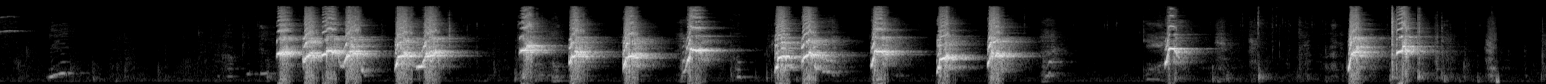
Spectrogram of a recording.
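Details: Female dog barking excitedly, as she does every day on learning she is going out to pee: rapid bursts of sharp barks, some paired, roughly every half second, with brief pauses and a whining note.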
